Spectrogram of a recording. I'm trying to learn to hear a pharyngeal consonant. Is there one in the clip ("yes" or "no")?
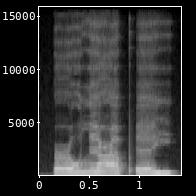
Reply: yes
